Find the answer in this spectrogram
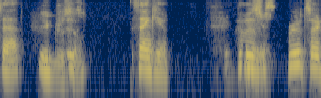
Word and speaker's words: Yggdrasil: be like the tree, I forget how to pronounce that. Yggdrasil.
